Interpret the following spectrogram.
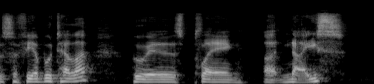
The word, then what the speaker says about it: Nice: bhella who is playing nice nice it's pronounced niece exactly I was talking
